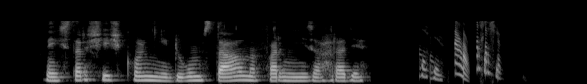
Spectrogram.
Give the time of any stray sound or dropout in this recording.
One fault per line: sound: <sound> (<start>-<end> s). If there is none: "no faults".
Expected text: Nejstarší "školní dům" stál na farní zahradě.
sound: chirp (4.2-5.0 s)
